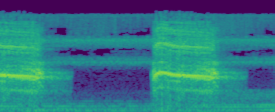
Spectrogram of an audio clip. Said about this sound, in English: The blood-chilling croak of a crow made me jump. It had been watching me, stalking me with its glowing yellow eyes as though I were its prey.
